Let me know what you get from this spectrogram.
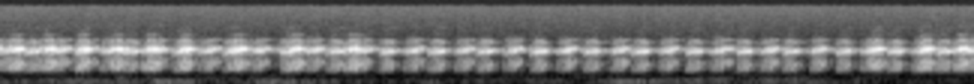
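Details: Singing tree frogs at a forest pond by night in April, north-east Italy, give steady trains of harsh, clicking pulses in a continuous chorus, over soft, deeper croaks from other frogs.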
